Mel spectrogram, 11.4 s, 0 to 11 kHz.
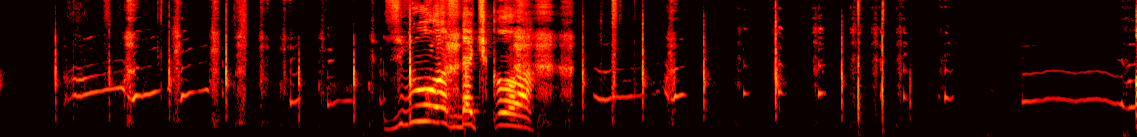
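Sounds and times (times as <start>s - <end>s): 
person crying with soft wavering whimpers and tremulous sobs: 0.6s - 9.6s
speech: 3.9s - 5.6s.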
